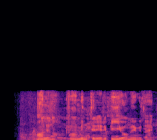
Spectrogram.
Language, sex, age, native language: Icelandic, male, 14, Icelandic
